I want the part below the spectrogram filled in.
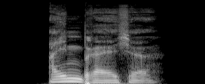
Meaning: first/third-person singular dependent subjunctive II of einbrechen
- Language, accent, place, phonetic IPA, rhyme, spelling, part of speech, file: German, Germany, Berlin, [ˈaɪ̯nˌbʁɛːçə], -aɪ̯nbʁɛːçə, einbräche, verb, De-einbräche.ogg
